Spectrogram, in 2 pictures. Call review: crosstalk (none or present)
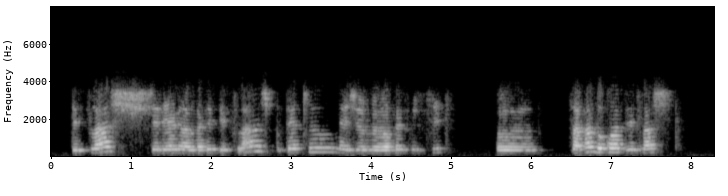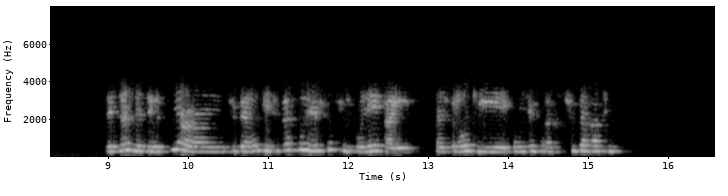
none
